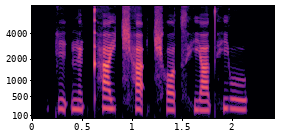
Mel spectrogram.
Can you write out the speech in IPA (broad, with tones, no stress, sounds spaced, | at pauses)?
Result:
k i˨ ʔ n̪ ẽ˨ k̚ t̪ʰ a˥˧ j t͡ɕʰ a˦ ʔ t͡ɕʰ ɔ˧ t͡sʰ j a˧ t̪ʰ j u˥˧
